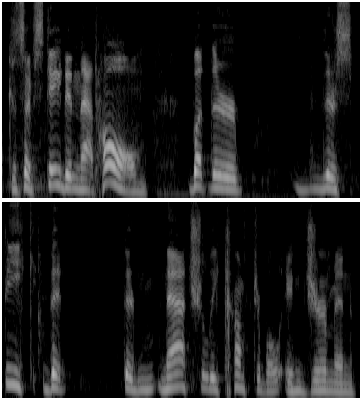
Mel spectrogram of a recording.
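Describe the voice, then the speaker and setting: A man co-hosting a film discussion show, chatting casually in a rambling, animated way as he thinks aloud. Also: on the high side, unhurried, no echo. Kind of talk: casual chat.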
